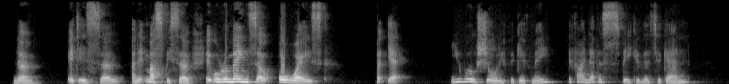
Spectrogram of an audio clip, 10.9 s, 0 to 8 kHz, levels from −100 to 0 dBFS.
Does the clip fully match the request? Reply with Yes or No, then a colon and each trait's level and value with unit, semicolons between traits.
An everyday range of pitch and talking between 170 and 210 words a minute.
No: average, 4.2 semitones; average, 155 wpm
